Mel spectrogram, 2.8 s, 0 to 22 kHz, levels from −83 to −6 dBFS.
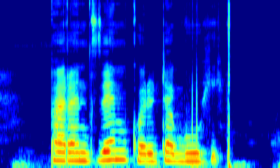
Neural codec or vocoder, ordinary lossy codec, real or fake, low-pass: none; none; real; none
